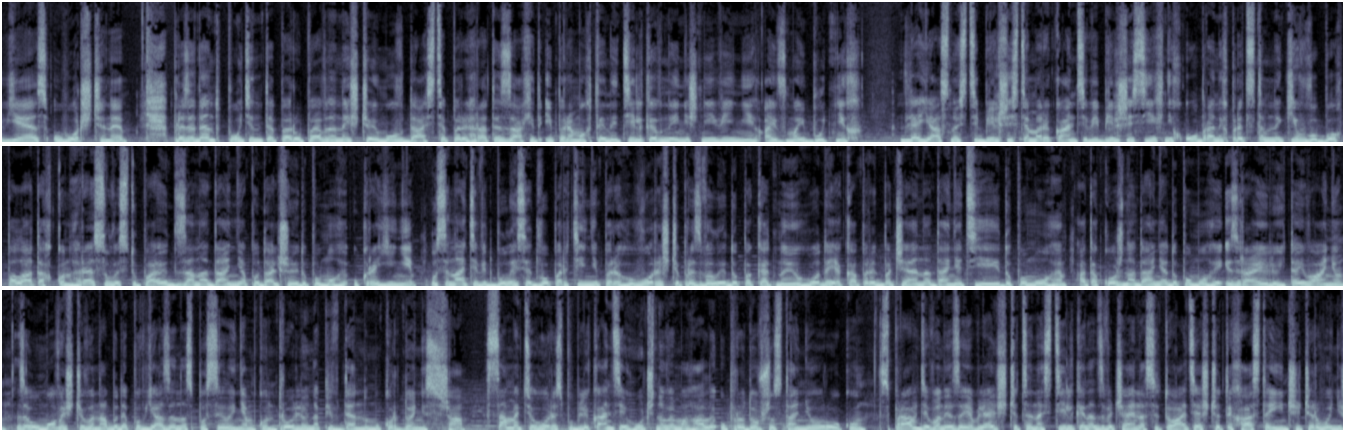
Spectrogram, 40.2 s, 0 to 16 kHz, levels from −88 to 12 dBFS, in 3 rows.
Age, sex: 20-39, female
